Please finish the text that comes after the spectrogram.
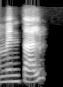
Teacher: La A la vas a considerar como central y baja.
